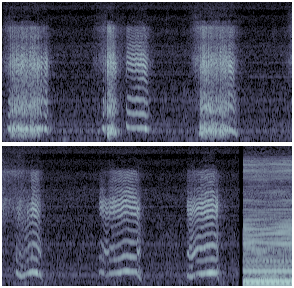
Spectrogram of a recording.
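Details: A pet asleep and snoring: alternating rough breath noises and whistling, squeaky snores about every two seconds, ending with a loud burst of noise.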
